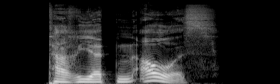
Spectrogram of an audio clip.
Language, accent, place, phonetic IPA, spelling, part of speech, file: German, Germany, Berlin, [taˌʁiːɐ̯tn̩ ˈaʊ̯s], tarierten aus, verb, De-tarierten aus.ogg
- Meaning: inflection of austarieren: 1. first/third-person plural preterite 2. first/third-person plural subjunctive II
